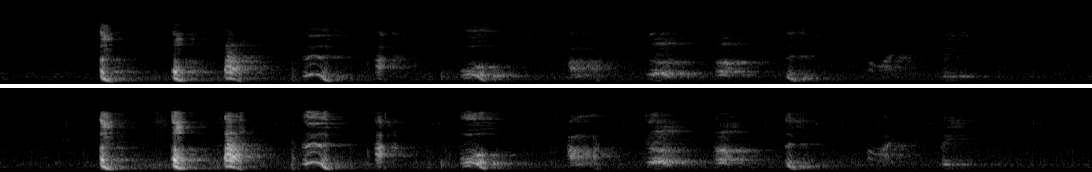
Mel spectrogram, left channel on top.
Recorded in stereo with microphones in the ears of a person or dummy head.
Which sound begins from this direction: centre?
A shout, at 1.0 s.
